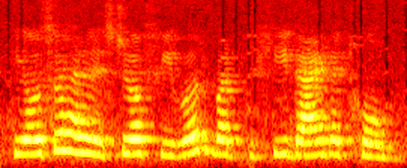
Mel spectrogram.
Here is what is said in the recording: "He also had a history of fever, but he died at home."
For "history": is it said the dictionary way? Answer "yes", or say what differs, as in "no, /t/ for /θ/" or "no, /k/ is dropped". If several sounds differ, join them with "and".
no, /ɹ/ is dropped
